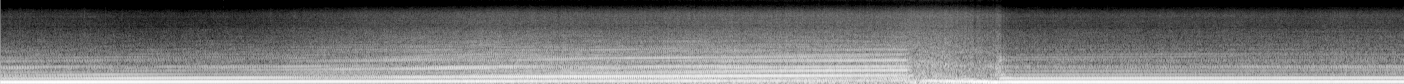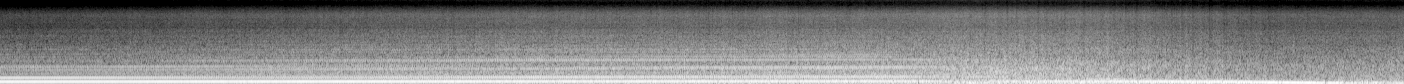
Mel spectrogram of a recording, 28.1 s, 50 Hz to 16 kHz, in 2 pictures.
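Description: Abarth-modified Fiat X1/9's four-cylinder engine heard from inside the cabin. The pitch rises steadily under acceleration, drops at an upshift about nine seconds in, and then holds a long steady cruising note. Near the end the pitch falls away as the car slows.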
